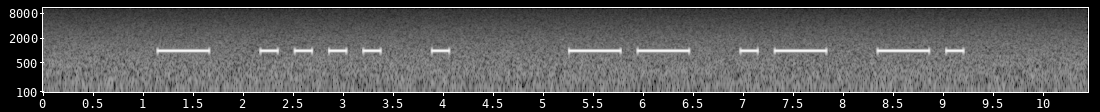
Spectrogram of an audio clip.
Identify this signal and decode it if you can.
Morse code, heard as a keyed tone, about 7 wpm, 990 Hz. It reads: THE MAN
